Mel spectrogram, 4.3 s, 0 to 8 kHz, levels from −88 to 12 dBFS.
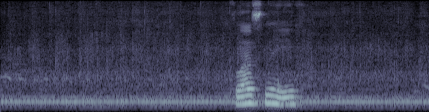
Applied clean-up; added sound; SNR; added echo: none; Applause / Crowd; 18 dB; reverberation time 0.3 s.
